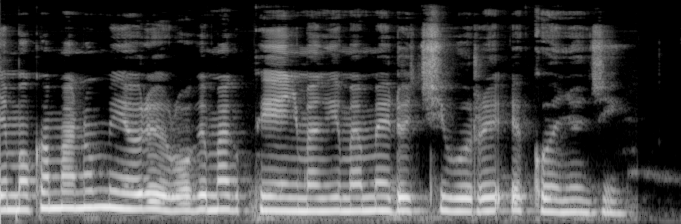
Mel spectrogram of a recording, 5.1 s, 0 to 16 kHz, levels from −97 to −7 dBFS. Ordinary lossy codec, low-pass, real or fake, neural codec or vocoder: none; 14.4 kHz; real; none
